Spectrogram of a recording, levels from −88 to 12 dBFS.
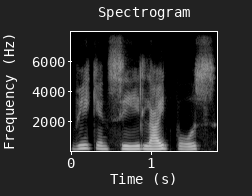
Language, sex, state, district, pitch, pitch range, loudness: English, female, Arunachal Pradesh, Longding, 195 Hz, 190-215 Hz, -19 LUFS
